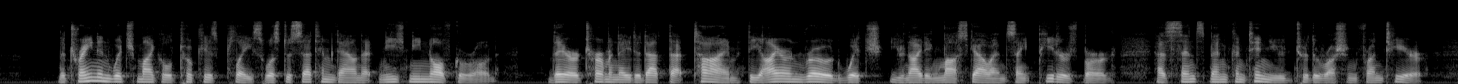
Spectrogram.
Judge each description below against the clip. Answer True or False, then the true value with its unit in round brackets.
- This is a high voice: False (105 Hz)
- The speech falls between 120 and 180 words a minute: True (155 wpm)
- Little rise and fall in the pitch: False (3.8 semitones)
